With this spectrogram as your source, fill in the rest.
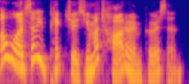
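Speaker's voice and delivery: ordinary delivery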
